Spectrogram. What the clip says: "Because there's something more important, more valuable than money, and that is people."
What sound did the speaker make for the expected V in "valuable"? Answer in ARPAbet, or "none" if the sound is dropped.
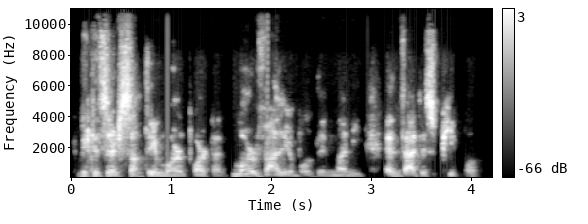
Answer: V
